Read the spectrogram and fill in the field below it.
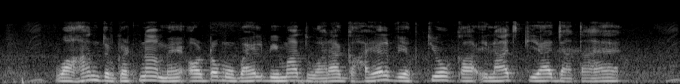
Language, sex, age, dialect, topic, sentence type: Hindi, male, 36-40, Hindustani Malvi Khadi Boli, banking, statement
